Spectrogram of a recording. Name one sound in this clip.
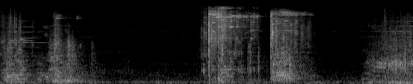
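Bolt cutters snap through a metal chain.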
